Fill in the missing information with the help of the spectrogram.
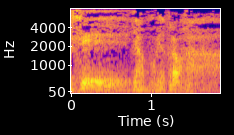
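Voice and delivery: soft, groaned, breathless mock reply. Dad groaning an answer to his child, softly strained. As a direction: grunt it out like a weary worker. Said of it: "la cultura del pujido".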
